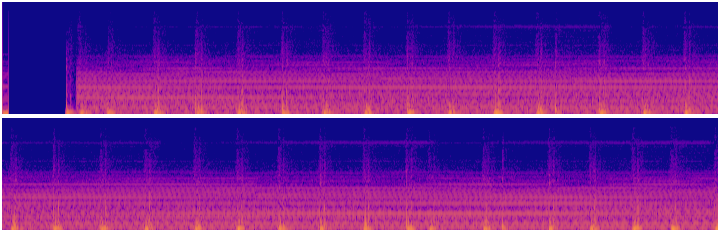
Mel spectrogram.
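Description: Footsteps thud at an even walking pace on a soft floor.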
